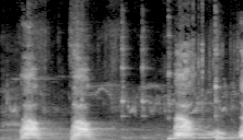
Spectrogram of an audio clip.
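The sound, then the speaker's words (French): A dog barks four times, loud sharp woofs in an uneven rhythm with short pauses between them, the last two coming closer together. “Les aboiements de mon chien.”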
